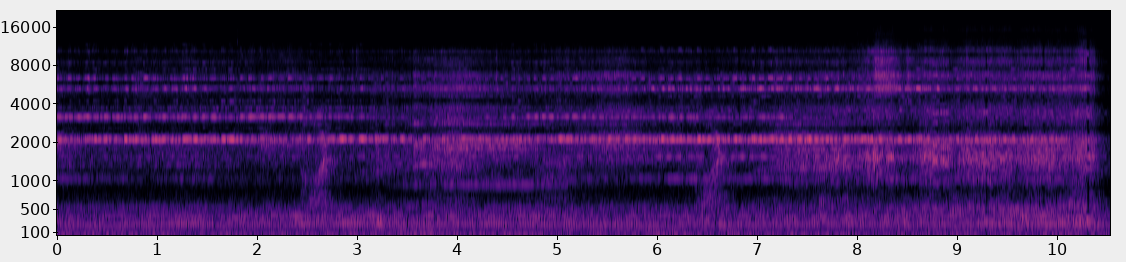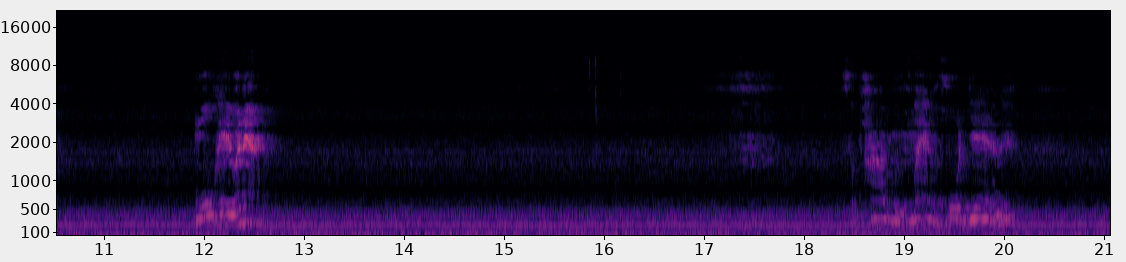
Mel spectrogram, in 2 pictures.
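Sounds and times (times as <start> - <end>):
droning soundtrack tones: 0.0 - 10.6
steady low hum: 0.0 - 21.0.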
